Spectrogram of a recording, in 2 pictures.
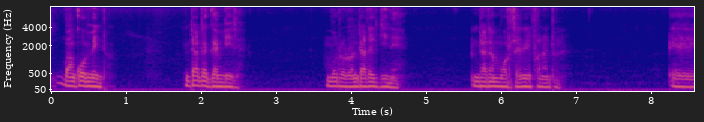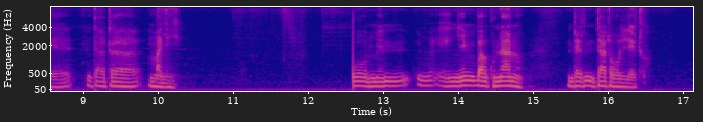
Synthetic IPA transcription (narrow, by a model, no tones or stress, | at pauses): baŋkomintu̥ | n̩taːtaɡambile | mbotodondataɡine | ndaːtamoɾtanifanantul | e | ntatamali | omin | ɲemibaŋkunaːno | ndandatawolːeto̥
